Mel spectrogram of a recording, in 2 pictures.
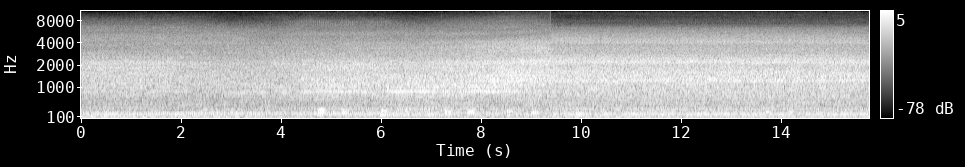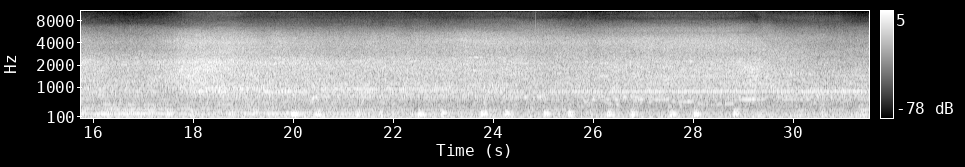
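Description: A steady mechanical drone with a low hum runs throughout, with faint music and short repeated low notes under it in the second half.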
